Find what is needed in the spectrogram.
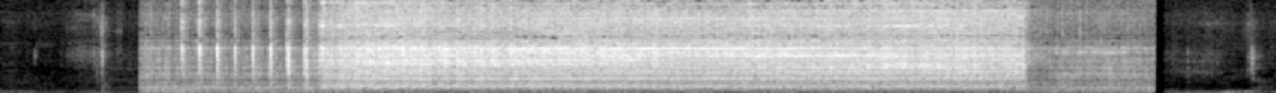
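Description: Bench-top band saw cutting a thin merbau strip: the saw comes in about a second in with fast ticking at first, then cuts steadily. Near the end it drops to a quieter free-running sound as the cut finishes, then cuts off suddenly.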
